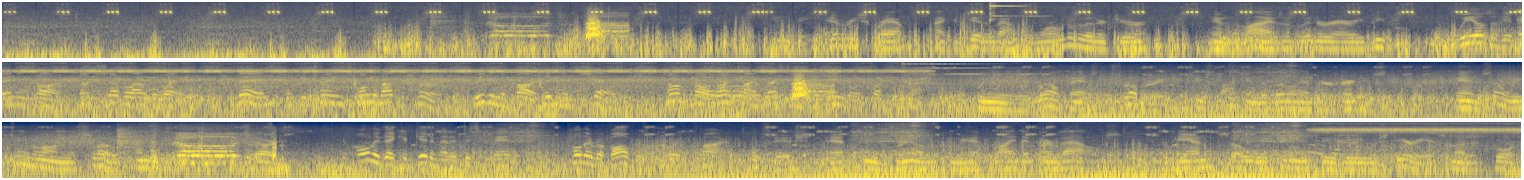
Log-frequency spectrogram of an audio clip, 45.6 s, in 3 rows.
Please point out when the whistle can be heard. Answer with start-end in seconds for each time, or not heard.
not heard.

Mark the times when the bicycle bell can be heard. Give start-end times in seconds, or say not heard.
9.8-10.5, 24.4-25.6.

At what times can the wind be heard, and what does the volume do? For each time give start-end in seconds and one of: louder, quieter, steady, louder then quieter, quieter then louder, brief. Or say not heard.
0.0-45.5 steady.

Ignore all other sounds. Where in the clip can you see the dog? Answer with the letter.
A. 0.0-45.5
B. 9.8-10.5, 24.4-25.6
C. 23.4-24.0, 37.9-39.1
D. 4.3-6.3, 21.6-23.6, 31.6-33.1
D.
